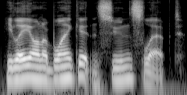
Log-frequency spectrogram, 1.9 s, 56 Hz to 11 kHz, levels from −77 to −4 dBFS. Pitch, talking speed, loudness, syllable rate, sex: 115 Hz, 255 wpm, -17 LUFS, 5.1 syllables/s, male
